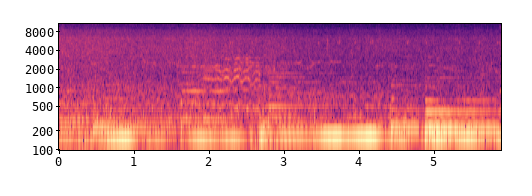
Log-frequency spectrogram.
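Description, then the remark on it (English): Several wild horses neigh and whinny across an open outdoor space, their calls overlapping in long wavering cries, one breaking into a shaky trill, over a steady breezy background hiss. “My dad used to say that wild horses bring us good luck.”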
